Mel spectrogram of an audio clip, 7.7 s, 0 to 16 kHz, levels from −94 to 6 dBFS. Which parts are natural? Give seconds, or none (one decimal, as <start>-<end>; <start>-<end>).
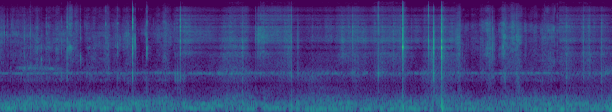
0.0-2.2; 5.7-7.0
